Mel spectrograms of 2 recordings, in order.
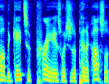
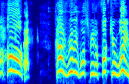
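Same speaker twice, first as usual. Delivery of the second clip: loud, very high cartoon squeak; 6 dB louder than usual. Redoing a quoted line from a scene for listeners, in a Mickey Mouse voice. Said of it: "more like Mickey".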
